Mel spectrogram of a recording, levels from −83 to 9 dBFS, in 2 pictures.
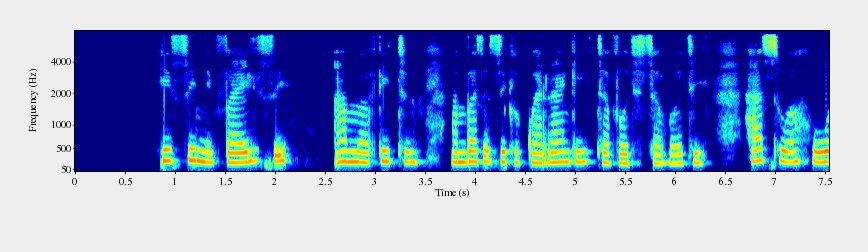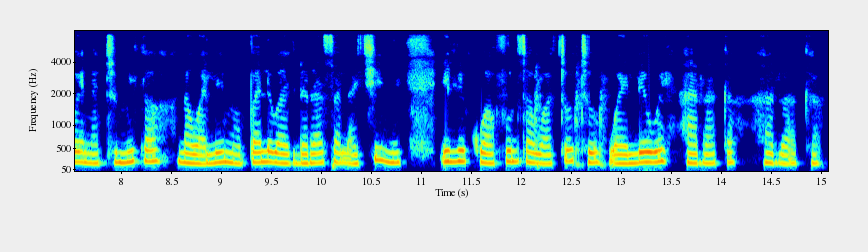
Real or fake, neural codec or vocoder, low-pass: real; none; 7.2 kHz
